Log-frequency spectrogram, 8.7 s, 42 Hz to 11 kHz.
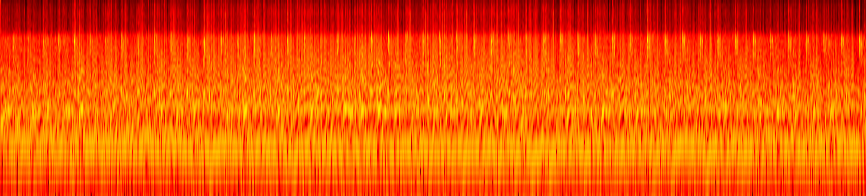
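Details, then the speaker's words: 2007 Chevy Silverado 5.3L LH6 aluminum-block AFM/DOD V8, run on an engine stand with a swapped harness, about 644 rpm, 86° coolant; fast, even tick, roughly three per second, over the idle; owner suspects lifter tick, hopes not rod knock. "oh turn it off definitely got some kind of tick I would say lifter tick probably pretty sure"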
